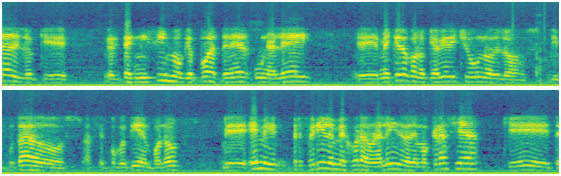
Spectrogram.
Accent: Baradero, Buenos Aires Province, Argentina; Yo soy de Varadero.

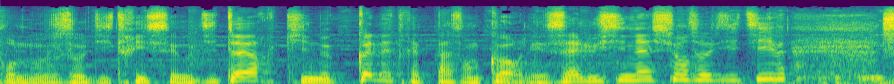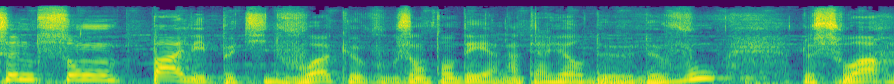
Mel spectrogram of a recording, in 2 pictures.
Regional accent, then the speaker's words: Grand Est, France; en tant que Lorrain, nous consommons également beaucoup de pommes de terre.

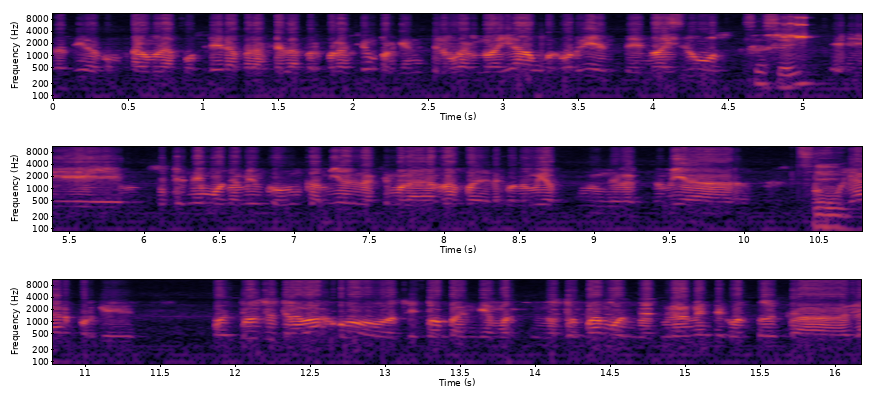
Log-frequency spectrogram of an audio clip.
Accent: La Matanza, Buenos Aires Province, Argentina; yo soy de La Matanza

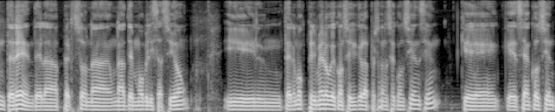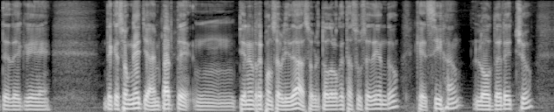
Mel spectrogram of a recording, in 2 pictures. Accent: Spain; somos todos los españoles los que pagamos los errores de inversión.

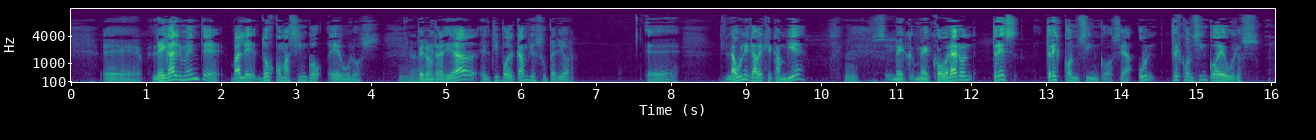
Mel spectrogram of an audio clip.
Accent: Uruguay; Cancillería me había seleccionado en algún momento como periodista uruguayo

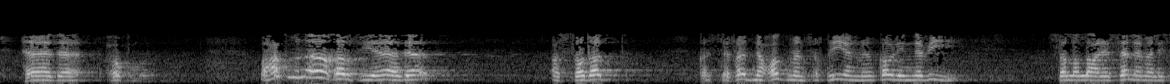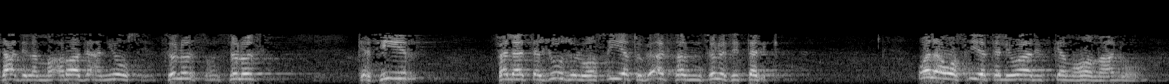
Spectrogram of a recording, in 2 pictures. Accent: Egypt; باللفظة العامية التي نقولها نحن في بلادنا مصر

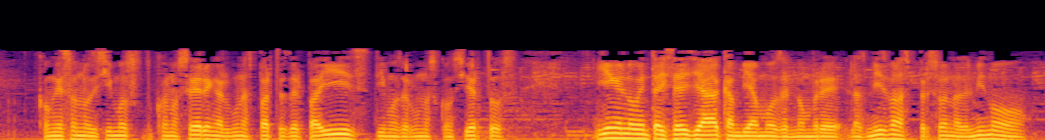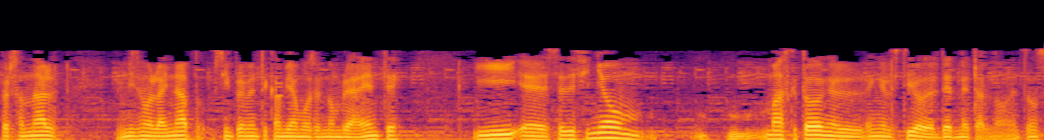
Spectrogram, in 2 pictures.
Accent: Latacunga, Cotopaxi, Ecuador; now in Quito, Ecuador; Originalmente en mi ciudad natal, Atacunga, a finales de los 80

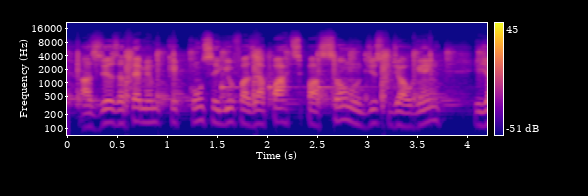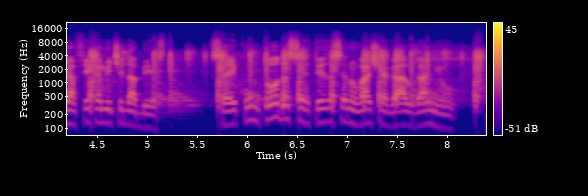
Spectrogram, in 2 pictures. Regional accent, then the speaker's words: Brasília, Federal District, Brazil; eu cresci ouvindo rock, porra, eu nasci em Brasília

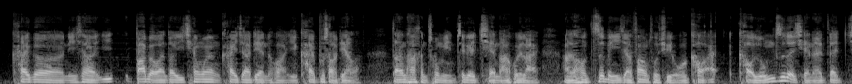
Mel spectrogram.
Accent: Chongqing, China; 因为我重庆人啊

